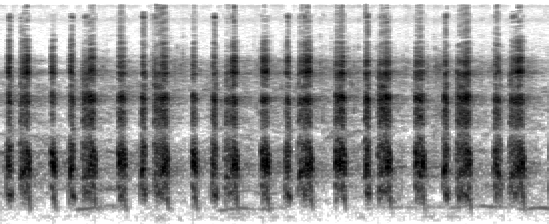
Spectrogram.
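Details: A male chukar calls in a quick series of harsh chuck notes, roughly two per second, each clipped and rich in overtones, over a quiet background.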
